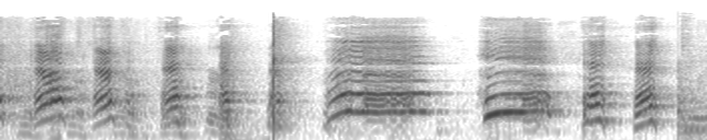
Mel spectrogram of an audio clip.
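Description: A person laughing in high-pitched squeals: a run of short rising yelps, then two longer held squeals a little past the middle.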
